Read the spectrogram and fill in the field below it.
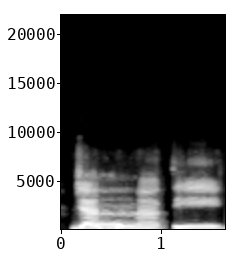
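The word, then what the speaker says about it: جنتي: Wadkhuli jannati. Jannati di sini ada 2 hukum, yaitu gunnah dan mat asli. Gunnah karena ada huruf nun yang ditasjid, membacanya didengungkan kira-kira 3 harokat, dan mat asli karena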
